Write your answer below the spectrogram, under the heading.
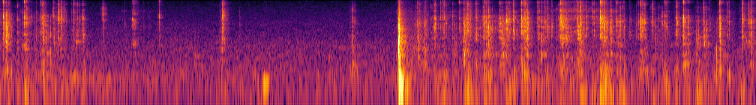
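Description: Precision screwdriver driving the small screws that hold a laptop cooling fan, a run of light clicks and ticks from the bit and handle. The ticks thin out and go faint in the middle, then a sharper click about five seconds in starts a busier run of small ticks.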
